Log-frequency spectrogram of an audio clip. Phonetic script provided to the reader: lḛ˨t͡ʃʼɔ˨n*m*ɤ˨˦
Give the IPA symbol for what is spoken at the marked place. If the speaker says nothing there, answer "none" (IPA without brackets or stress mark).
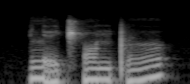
pʼ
